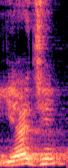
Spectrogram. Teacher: جیم میں قلقلہ کرنا ہے، جیم میں آواز ٹکرائے گی اپنے مخرج سے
